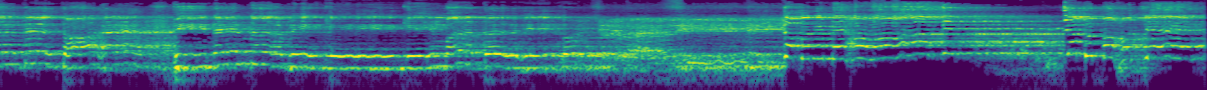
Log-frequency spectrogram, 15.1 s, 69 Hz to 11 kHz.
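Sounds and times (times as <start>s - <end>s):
man singing into a microphone: 0.0s - 7.5s.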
